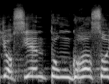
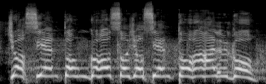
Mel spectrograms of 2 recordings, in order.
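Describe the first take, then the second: First: Said in the usual way. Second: Raised, ringing retelling of the father's joy; joyful cry. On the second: Retold or imitated. Daughter retelling her dying father's joyful cry, raised and exultant. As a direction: call it out high, overflowing with joy.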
